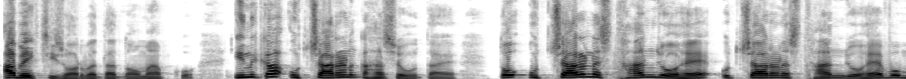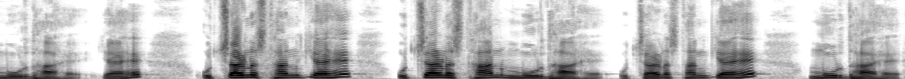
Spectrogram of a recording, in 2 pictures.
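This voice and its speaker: His voice sits high and sounds expressive as he moves at a normal speed through a grammar lesson, answering the questions he poses. The man fondly calls his learners "babu." The recording is dry and of studio quality.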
